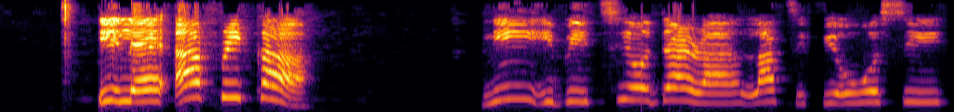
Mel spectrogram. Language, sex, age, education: Yoruba, female, 15-29, tertiary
